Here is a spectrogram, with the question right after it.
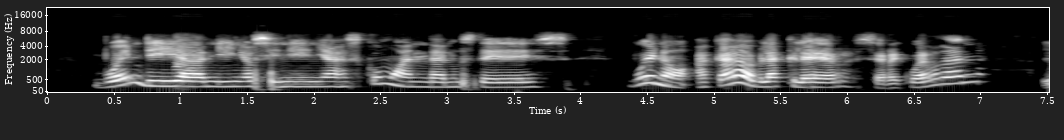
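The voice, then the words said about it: Spanish with a French accent. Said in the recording (Spanish): “La profesora de francés que tiene su acento bien particular ... yo vengo de Bélgica”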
